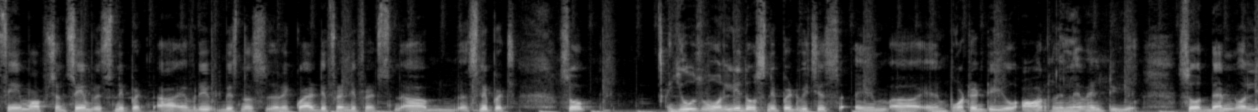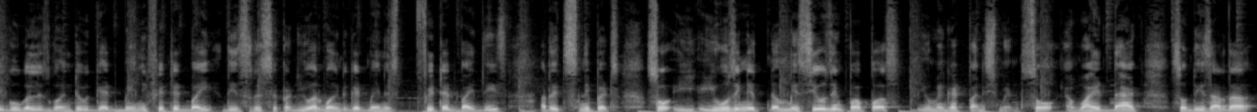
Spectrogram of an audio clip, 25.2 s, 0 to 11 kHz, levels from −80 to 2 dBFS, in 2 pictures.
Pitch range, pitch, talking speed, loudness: 125-150 Hz, 135 Hz, 160 wpm, -21 LUFS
